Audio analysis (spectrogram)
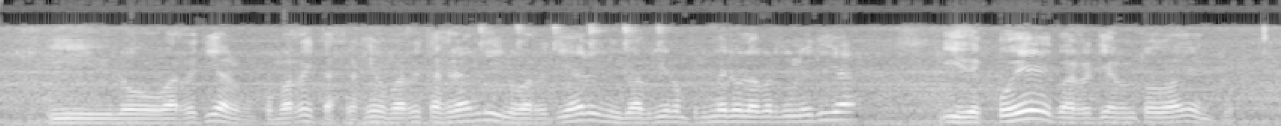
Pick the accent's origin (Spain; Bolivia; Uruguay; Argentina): Argentina; Y yo no soy chino, yo soy argentino.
